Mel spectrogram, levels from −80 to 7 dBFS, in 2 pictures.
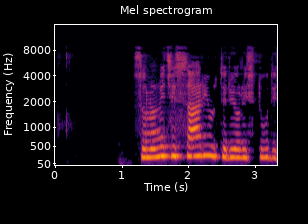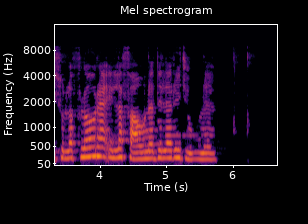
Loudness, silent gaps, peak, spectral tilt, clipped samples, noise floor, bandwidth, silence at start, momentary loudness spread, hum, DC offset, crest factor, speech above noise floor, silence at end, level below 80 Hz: -21 LUFS; none; -4 dBFS; -5 dB/octave; under 0.1%; -55 dBFS; 9.2 kHz; 1.2 s; 11 LU; none; under 0.1%; 18 dB; 34 dB; 0.9 s; -68 dBFS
